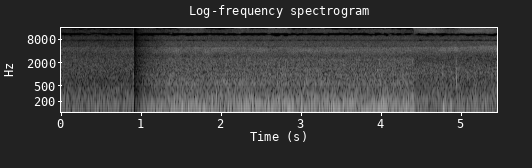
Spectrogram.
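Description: Water flows and splashes over rocks in a stream.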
